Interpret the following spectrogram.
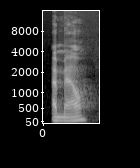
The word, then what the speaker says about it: Emmel: how do you say your last name emma emmel ammo good i think you had a good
